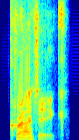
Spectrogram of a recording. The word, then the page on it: cratic: British English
